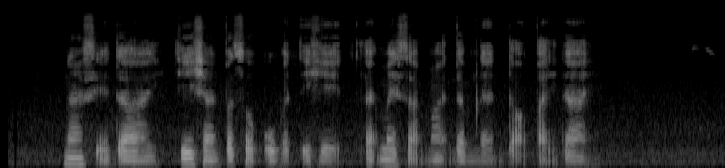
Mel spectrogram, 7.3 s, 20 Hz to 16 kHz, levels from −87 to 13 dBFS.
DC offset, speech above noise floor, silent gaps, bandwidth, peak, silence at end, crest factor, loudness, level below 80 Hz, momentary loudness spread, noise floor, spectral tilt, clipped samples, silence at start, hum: under 0.1%; 28 dB; none; 11.5 kHz; -18 dBFS; 1.35 s; 20 dB; -38 LUFS; -80 dBFS; 9 LU; -66 dBFS; -4 dB/octave; under 0.1%; 0.65 s; none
